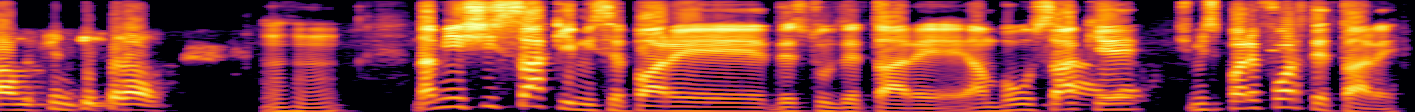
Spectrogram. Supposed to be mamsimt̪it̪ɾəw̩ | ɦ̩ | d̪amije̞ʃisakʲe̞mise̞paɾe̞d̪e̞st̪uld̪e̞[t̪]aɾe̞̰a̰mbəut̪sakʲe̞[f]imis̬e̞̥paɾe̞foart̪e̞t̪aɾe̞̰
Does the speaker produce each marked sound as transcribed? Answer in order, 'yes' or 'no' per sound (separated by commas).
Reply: yes, no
